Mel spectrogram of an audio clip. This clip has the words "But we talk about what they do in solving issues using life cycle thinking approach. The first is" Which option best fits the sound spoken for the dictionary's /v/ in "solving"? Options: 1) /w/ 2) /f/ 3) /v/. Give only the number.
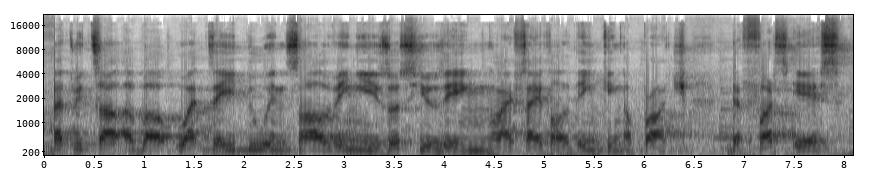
3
